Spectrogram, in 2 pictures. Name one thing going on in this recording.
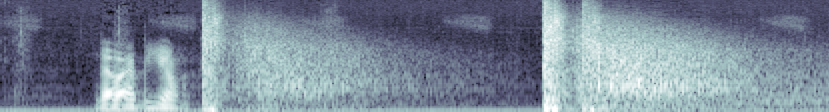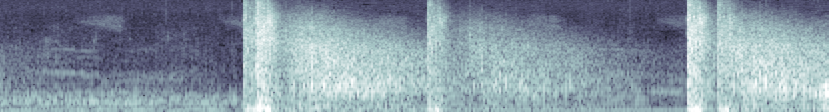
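A rifle fires several times, each shot rolling away in a long echo.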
